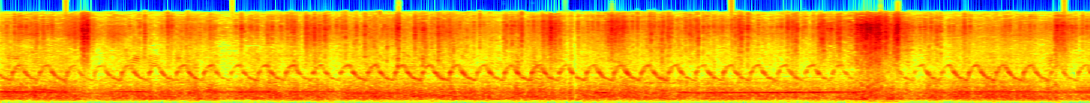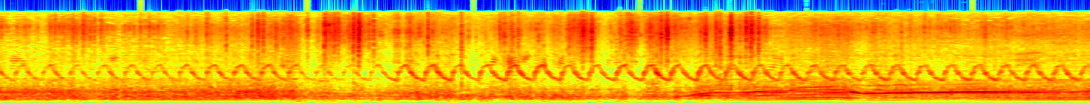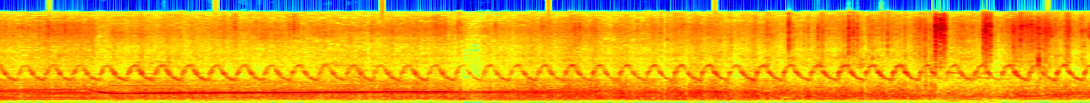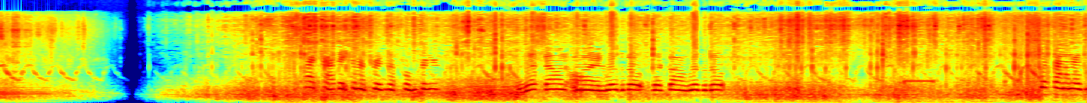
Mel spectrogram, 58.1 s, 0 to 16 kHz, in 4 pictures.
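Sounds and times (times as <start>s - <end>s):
car engine revving: 0.0s - 44.7s, 46.2s - 58.0s
police siren yelping: 0.0s - 58.0s
road and wind noise: 0.0s - 58.0s.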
